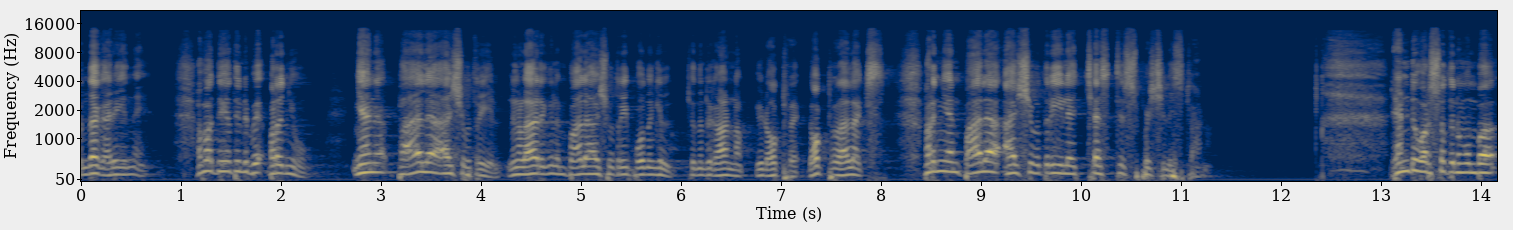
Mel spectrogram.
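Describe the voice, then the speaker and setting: A man's voice: a little high, fairly bright tone. A man preaching a fervent sermon with a Malayali accent, building his points through repeated rhetorical lines. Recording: long hall reverb.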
